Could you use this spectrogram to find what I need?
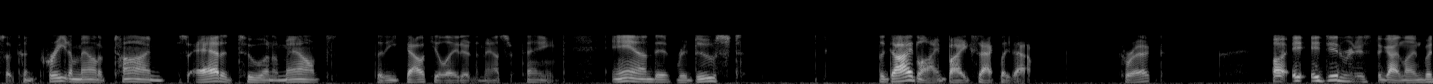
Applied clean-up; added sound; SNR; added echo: neural diffusion model UNIVERSE++.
